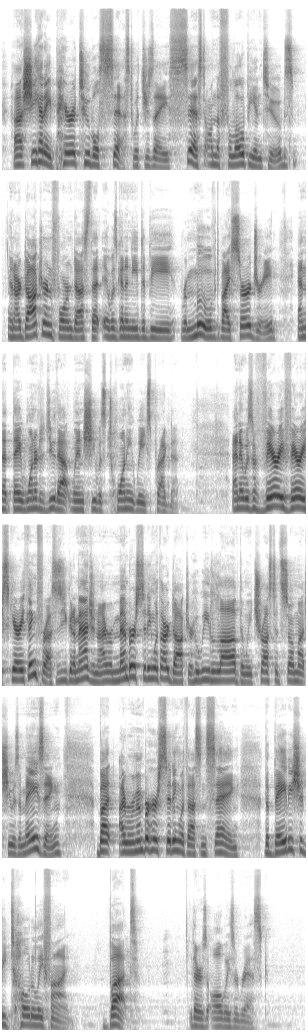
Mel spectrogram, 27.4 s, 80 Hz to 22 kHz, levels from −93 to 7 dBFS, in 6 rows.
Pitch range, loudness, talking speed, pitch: 155-190 Hz, -25 LUFS, 205 wpm, 170 Hz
